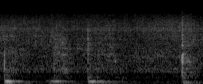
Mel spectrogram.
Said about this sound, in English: I'm going to stir the peppers a little bit one more time before we add the eggs.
